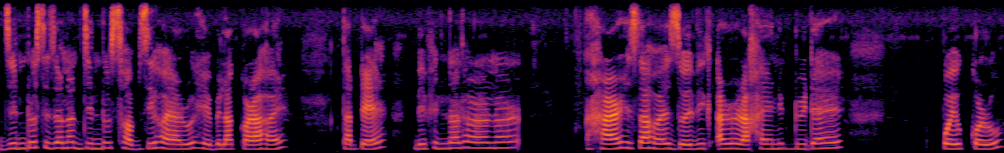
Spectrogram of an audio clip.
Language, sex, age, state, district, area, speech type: Assamese, female, 18-30, Assam, Dhemaji, rural, spontaneous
